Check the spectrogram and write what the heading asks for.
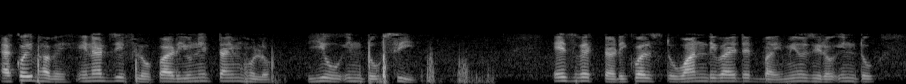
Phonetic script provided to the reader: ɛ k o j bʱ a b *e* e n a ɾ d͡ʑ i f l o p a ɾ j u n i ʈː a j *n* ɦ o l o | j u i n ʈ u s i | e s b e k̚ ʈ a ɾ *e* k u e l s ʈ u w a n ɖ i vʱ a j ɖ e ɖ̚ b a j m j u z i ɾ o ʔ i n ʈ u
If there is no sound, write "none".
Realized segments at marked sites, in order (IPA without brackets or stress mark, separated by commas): e, m, i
